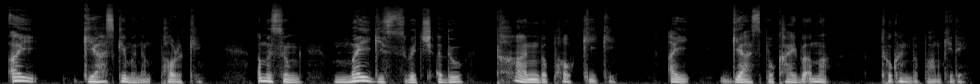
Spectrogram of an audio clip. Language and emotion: Manipuri, fearful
